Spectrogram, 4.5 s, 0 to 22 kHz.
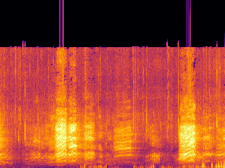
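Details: Macaws gathering in front of a house in Jaumave, Tamaulipas, February 2015: harsh, raucous squawks in loud bursts around one and a quarter and three and three-quarter seconds, with rough low thumps and rustling between calls.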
